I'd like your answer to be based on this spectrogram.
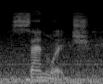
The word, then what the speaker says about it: sandwich: Пишемо sandwich, читаємо sandwich. Пишемо handsome, читаємо handsome.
